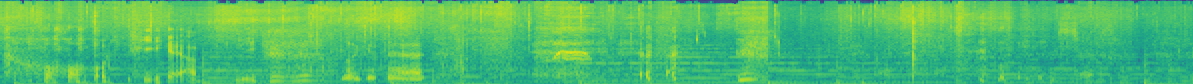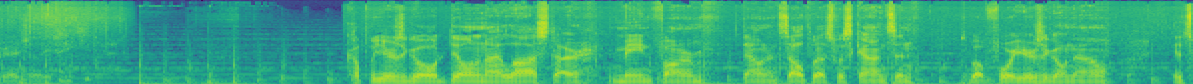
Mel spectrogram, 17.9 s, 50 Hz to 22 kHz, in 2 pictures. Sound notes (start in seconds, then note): 4.6 laughs; 6.9 high-fives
